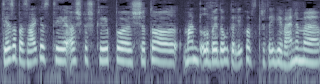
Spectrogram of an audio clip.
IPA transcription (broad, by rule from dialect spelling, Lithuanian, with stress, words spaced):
ˈtʲiɛsɐ pɐsɐˈkʲʊs tɐɪ ɐʃ kɐʃˈkɐɪp ˈʃʲɪtoː mɐn lˠɐˈbɐɪ dɐʊk dɐˈlʲiːkuː ɐpskrʲɪˈtɐɪ ɡʲiːˈʋʲæːnʲɪmʲɛ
